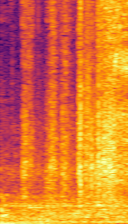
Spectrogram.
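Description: Crispy roasted potatoes, boiled with a little baking soda, roughed up and roasted, are scraped and crunched straight out of the oven. The result is a bright, crackly scraping crunch with a few sharper crisp bursts toward the end, showing how crispy they are.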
